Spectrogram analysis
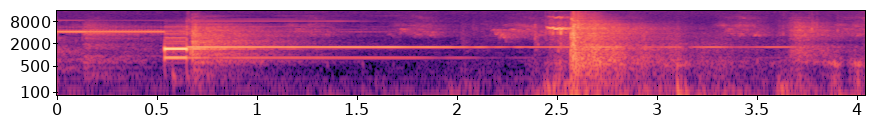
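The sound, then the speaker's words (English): A door entry buzzer sounds as a steady electronic tone, buzzing a visitor into the lobby. It starts abruptly and holds for about three seconds, with a sharp clunk partway through and faint rustling before it cuts off. “I'll buzz you into the lobby.”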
